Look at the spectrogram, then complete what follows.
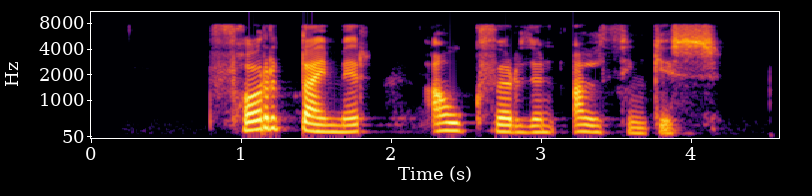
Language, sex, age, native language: Icelandic, female, 30-39, Icelandic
